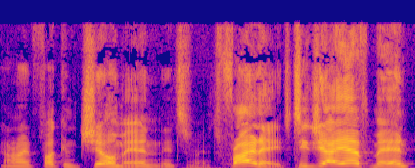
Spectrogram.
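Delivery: high, mock-indignant protest; exasperated. Neighbor telling strict dad to chill, exasperated.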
